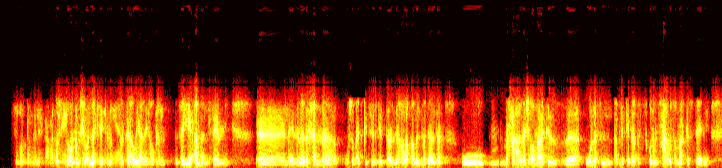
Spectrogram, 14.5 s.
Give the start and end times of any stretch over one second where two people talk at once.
1.1-3.3

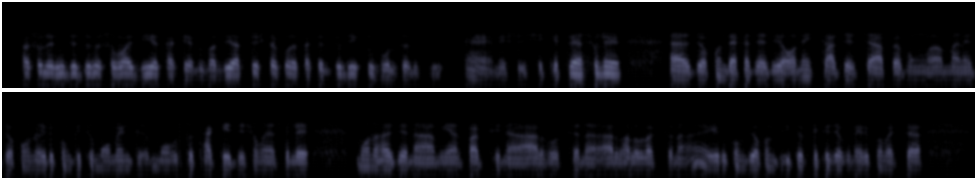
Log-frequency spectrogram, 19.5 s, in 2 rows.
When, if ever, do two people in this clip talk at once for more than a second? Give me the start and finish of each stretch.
none

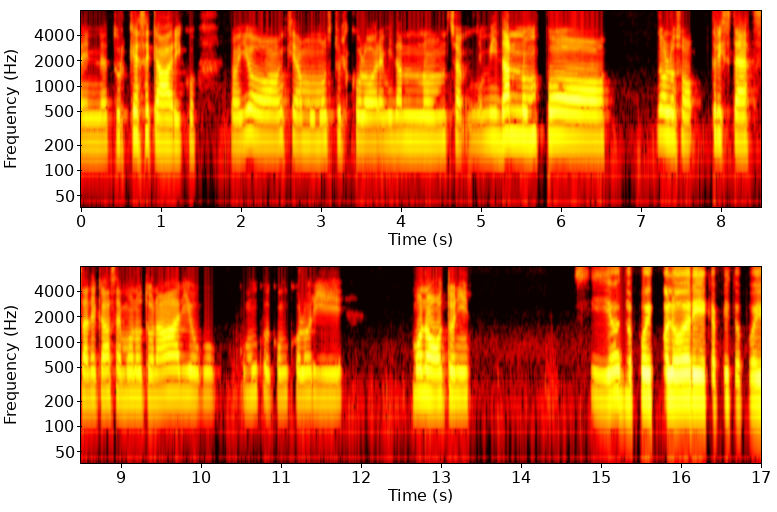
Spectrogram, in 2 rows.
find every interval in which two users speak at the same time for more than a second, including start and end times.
none

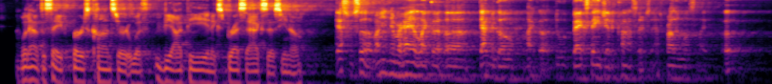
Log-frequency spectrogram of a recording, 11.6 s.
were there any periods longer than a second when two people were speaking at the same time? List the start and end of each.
none

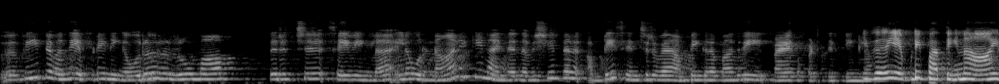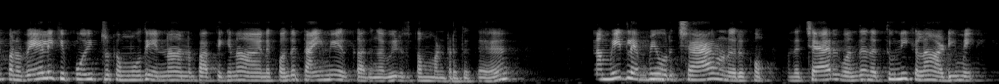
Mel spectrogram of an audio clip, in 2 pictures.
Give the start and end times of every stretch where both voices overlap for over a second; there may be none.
none

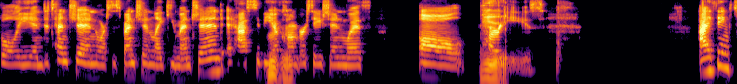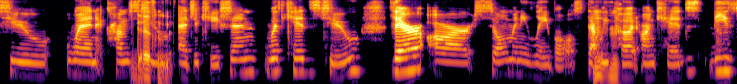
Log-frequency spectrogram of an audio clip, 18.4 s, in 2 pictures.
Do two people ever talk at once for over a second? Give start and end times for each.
none

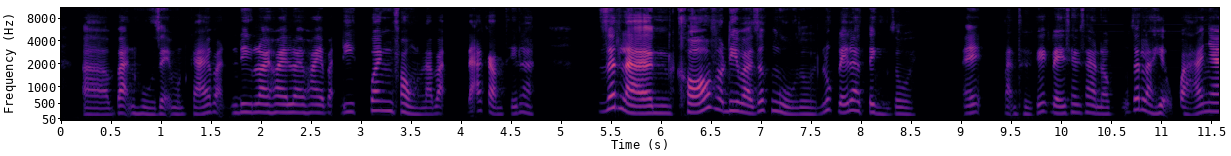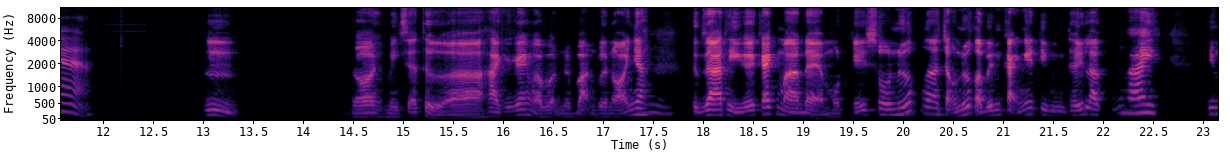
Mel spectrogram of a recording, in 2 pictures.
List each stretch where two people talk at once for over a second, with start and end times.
none

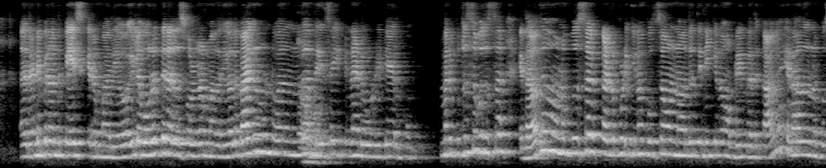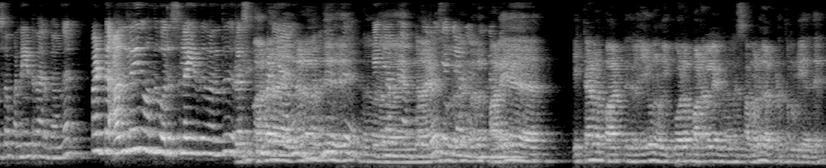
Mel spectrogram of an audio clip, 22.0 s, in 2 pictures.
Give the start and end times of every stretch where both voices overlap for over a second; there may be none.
14.1-15.4, 16.0-17.8

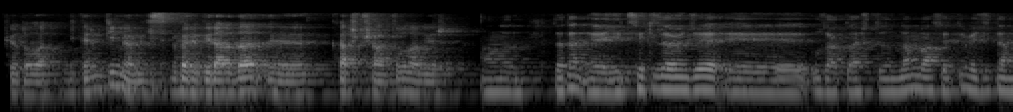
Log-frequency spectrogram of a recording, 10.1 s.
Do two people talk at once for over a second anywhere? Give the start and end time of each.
none

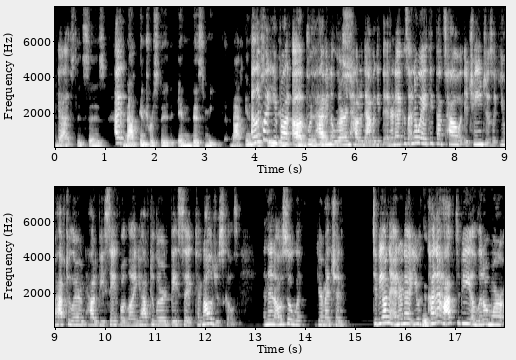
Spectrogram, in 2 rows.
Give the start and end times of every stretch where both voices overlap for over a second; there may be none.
3.9-6.0

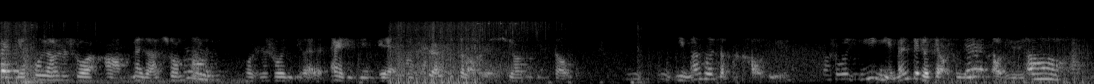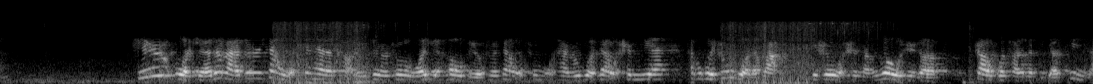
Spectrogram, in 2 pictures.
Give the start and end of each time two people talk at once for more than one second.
none

